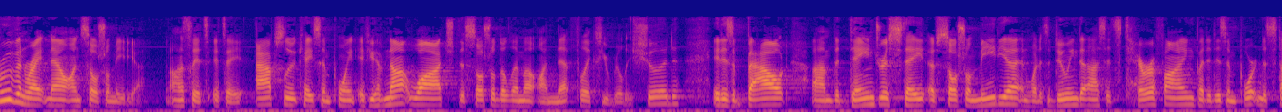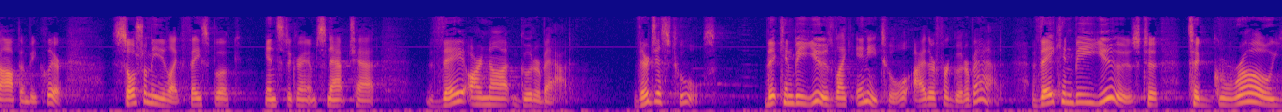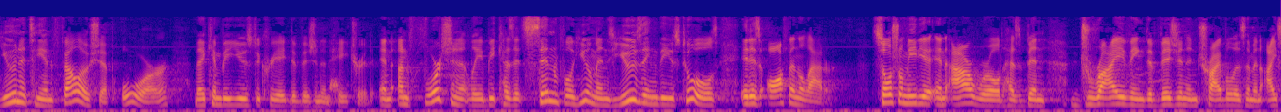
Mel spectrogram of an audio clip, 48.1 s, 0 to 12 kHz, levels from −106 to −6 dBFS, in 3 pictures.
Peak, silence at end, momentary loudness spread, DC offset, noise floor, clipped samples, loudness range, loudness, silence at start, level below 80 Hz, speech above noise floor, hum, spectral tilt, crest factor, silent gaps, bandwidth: -20 dBFS; 0 s; 12 LU; under 0.1%; -79 dBFS; under 0.1%; 5 LU; -41 LUFS; 0 s; -80 dBFS; 37 dB; none; -3 dB/octave; 20 dB; none; 7.6 kHz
